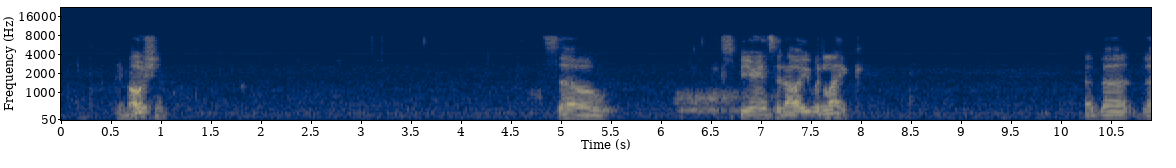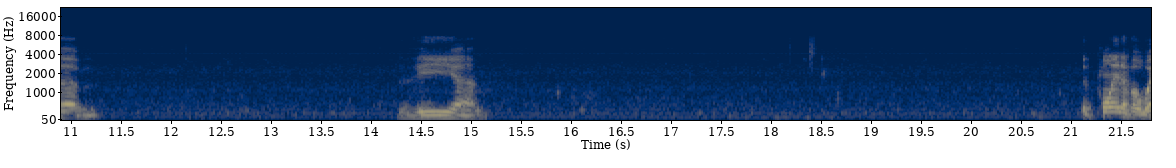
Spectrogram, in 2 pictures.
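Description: A man speaks calmly and slowly into a nearby microphone, with long pauses.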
